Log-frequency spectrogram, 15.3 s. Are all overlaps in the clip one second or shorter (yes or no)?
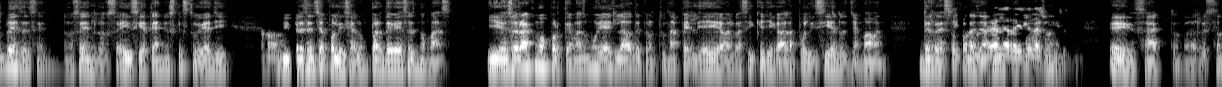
no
